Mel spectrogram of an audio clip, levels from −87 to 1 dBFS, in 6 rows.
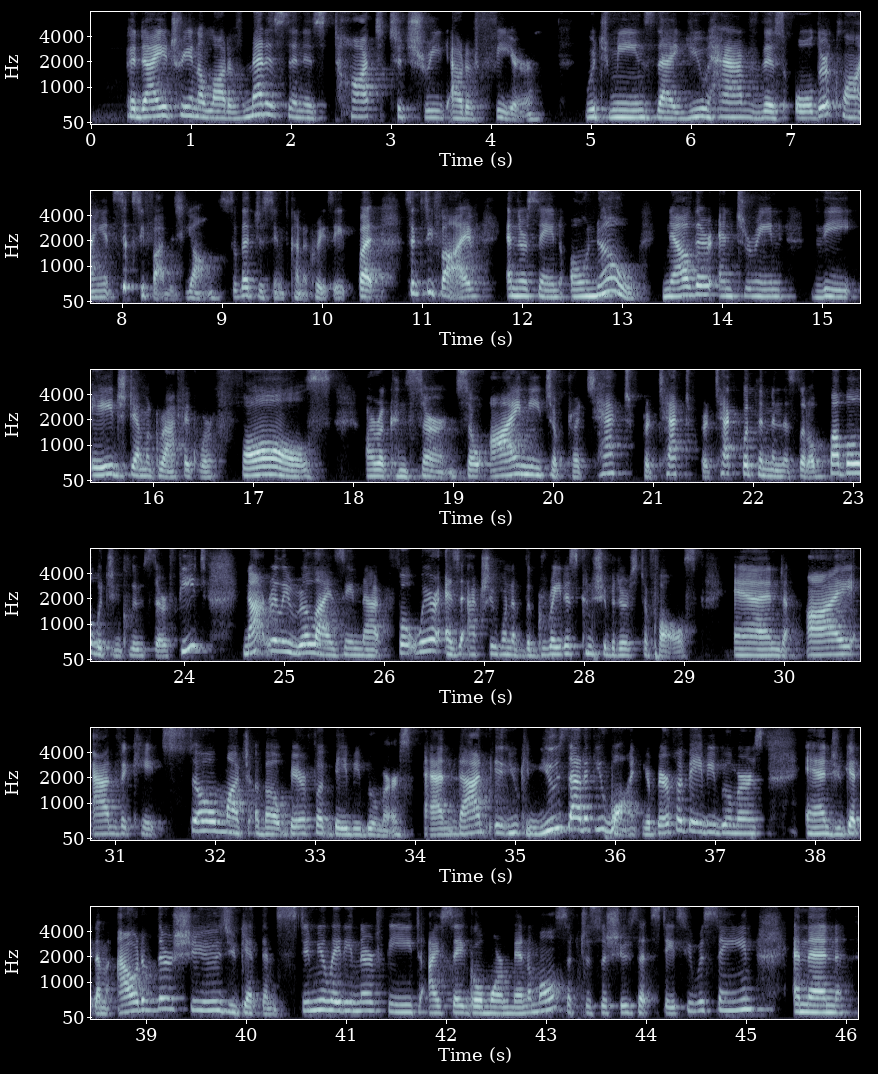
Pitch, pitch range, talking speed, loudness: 190 Hz, 170-220 Hz, 170 wpm, -24 LUFS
